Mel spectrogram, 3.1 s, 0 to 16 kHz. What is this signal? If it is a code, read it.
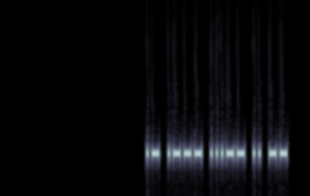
Morse code, heard as a keyed tone, about 45 wpm, 700 Hz. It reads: AJ3IM
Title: USA Call Signs - 5 Characters - 45wpm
